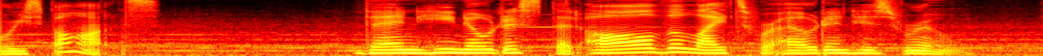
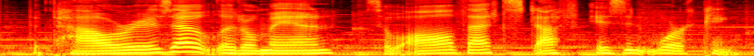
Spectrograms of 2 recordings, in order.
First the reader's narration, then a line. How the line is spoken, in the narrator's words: his mother said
